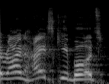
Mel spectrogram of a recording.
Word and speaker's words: Reinheitsgebot: Reinheitsgebot? – The Reinheitsgebot!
